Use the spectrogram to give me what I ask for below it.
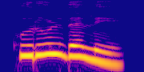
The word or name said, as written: ಕುರುಳ್ದಲೆ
